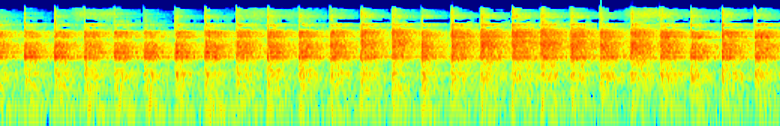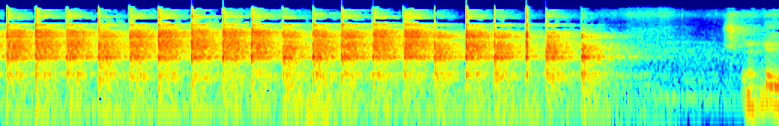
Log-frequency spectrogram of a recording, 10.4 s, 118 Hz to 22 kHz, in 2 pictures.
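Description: A mallet strikes wood-look porcelain floor tiles measuring 1.20 x 0.20, laid with tile levelers, to check for hollow spots. A fast, steady run of bright, short taps rings out with a high tone and little low end, then stops near the nine-second mark. No hollow sound is heard, and the floor is solid.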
